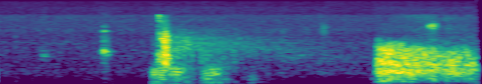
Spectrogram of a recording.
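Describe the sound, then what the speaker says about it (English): Distant gunshots ring out near a lake as a few faint, scattered reports, followed by a louder booming blast with a rolling tail. "Somebody shooting fish out there in the lake"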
